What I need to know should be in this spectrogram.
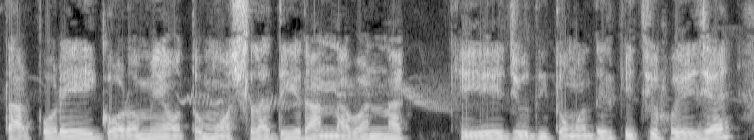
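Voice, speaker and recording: A woman's voice: on the low side, little pitch movement, rapid-fire, mellow, close to an everyday voice. Woman playing a bossy cartoon mother-in-law. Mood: insistent, self-justifying. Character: practical, bossy middle-aged mother-in-law. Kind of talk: comedy cartoon dialogue. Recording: music under dialogue.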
